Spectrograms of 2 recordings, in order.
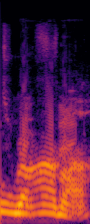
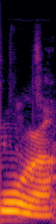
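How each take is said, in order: First: The name is said as Kurama. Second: The name is said as Kimura. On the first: The speaker calls it right. "It's Kurama" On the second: The speaker calls it wrong. "It's not Kimura"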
